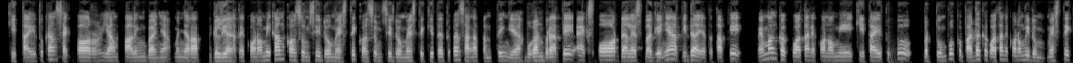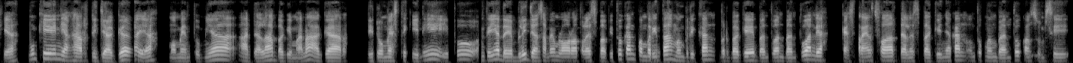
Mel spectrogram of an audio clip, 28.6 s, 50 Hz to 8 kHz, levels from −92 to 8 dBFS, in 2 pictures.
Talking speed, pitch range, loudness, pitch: 165 wpm, 130-165 Hz, -24 LUFS, 135 Hz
